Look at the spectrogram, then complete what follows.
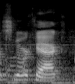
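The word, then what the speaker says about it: Snorkack: Snorkak. – Is that really how you pronounce it? – Snorkak? Yeah.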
